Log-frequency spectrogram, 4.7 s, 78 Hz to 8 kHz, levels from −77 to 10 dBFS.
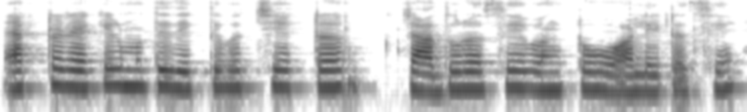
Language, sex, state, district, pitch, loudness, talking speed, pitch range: Bengali, female, West Bengal, Cooch Behar, 215 Hz, -19 LUFS, 155 wpm, 205-220 Hz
